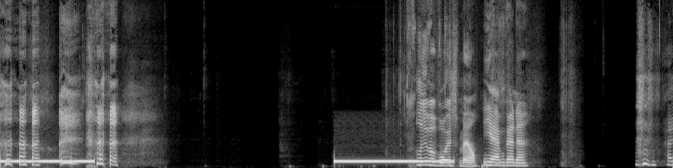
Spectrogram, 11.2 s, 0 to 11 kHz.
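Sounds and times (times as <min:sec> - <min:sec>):
steady electronic phone ringing tone: 0:00.0 - 0:01.6, 0:05.6 - 0:07.6
speech: 0:00.3 - 0:02.3, 0:07.0 - 0:09.5, 0:10.6 - 0:11.2.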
